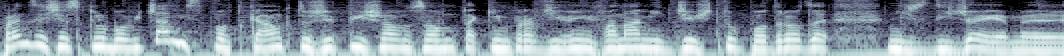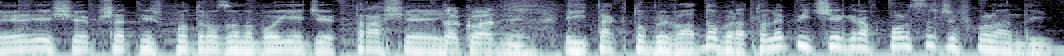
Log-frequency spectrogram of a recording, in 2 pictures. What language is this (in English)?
Polish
